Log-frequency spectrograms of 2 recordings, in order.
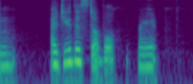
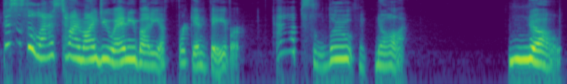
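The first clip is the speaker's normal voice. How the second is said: emphatic outburst ending in a loud "No"; angry refusal; 6 dB louder than usual. Retold or imitated. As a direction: refuse hard, punching the final word.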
